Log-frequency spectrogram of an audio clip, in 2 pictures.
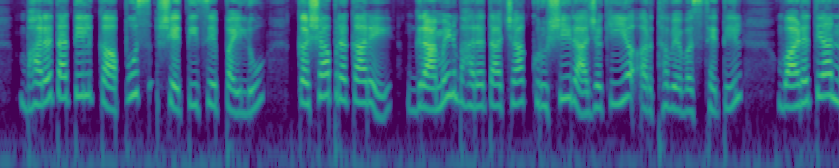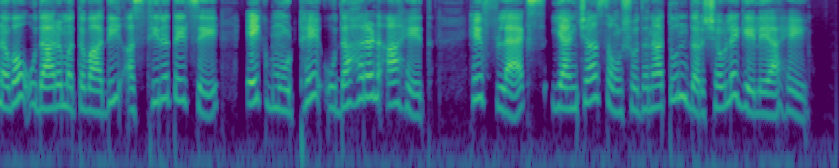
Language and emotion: Marathi, neutral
